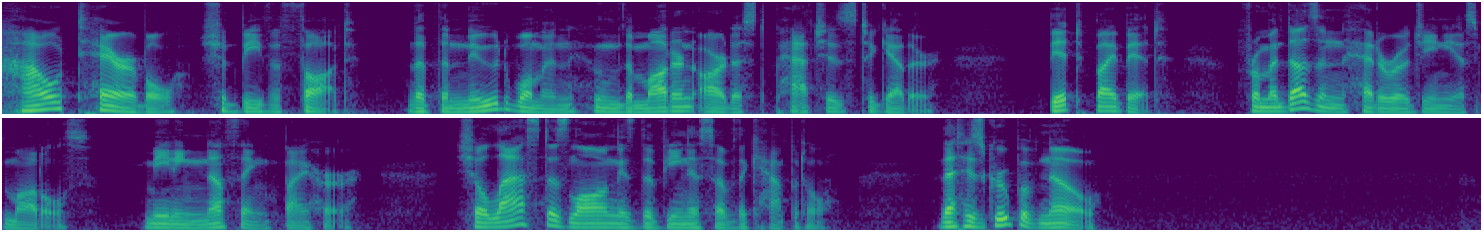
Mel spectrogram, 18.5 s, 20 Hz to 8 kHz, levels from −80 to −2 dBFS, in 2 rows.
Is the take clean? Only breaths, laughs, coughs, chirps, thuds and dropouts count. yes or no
yes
